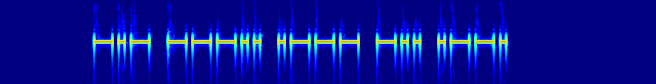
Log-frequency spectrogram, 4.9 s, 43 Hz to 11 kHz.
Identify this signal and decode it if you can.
Morse code, heard as a keyed tone, about 26 wpm, 700 Hz. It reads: K8JDP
